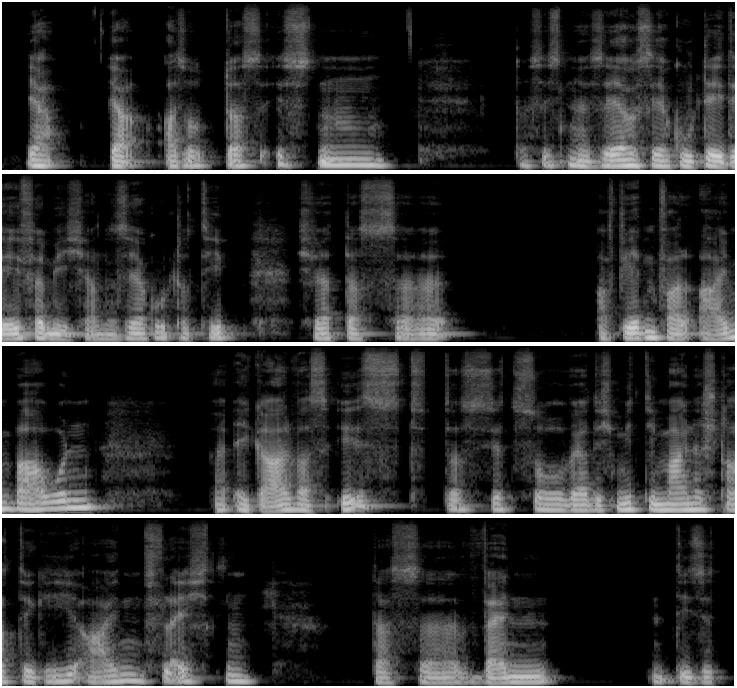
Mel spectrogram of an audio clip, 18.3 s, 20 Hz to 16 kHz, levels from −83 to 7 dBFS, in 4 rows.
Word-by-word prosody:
Ja, 120 -2 +2 0.3
ja, - - +2
also, 115 +2 -1
das 120 0 -1
ist 160 -5 -6
'n 135 -1 +2 0.8
das 125 -4 -10
ist - - -6
'ne 120 -5 +2
sehr, 125 +3 +6
sehr 120 -2 +2
gute 115 +1 +2
Idee 105 0 +6
für 115 +2 +3
mich, 100 -3 +1
ein 95 +1 -3
sehr 105 +3 0
guter 110 -1 -4
Tipp. 110 -2 -3 0.3
Ich - - -16
werde 110 0 0
das, 105 0 -5
äh, 105 - -2 0.9
auf - - -9
jeden 115 +3 +6
Fall 110 -4 -1
einbauen, 135 - +2 0.7
äh, 120 - -4
egal 115 +1 +2
was 105 -3 -1
ist, 205 - -3
das 110 -4 -5
jetzt 130 0 -5
so 120 -2 0
werde 115 -1 +2
ich - - -10
mit 130 +2 +1
in 120 - +5
meine 120 +1 +4
Strategie 120 +1 -2
einflechten, 125 +1 -2 0.7
dass, 105 0 -6
äh, 105 0 -2
wenn 110 +2 +1 0.5
dieser 110 +1 -4
120 Hz, 145 wpm, -22 LUFS, 110-125 Hz, 0.9 s, sehr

